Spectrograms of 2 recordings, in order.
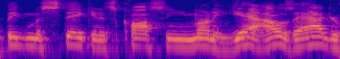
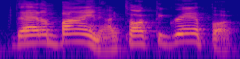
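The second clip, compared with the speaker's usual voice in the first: put-on defiant young self; 6 semitones higher, 5 dB louder than usual. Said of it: "I go".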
